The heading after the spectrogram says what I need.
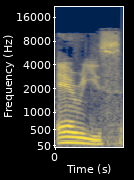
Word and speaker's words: Aries: And u So it's pronounced Aries. Aries. A r i e s.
